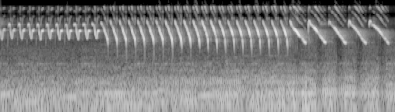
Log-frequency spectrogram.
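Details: Canary master song for stimulating lazy canaries: a fast run of short high chips merges into a loud trill of steep falling notes, then slower separate downward swoops.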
